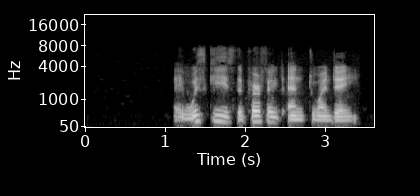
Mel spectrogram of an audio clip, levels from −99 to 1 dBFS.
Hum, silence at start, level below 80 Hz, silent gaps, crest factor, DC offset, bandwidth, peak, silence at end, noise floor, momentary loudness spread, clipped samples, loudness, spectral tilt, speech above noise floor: none; 1.1 s; -68 dBFS; none; 22 dB; under 0.1%; 7.8 kHz; -6 dBFS; 0.25 s; -86 dBFS; 5 LU; under 0.1%; -25 LUFS; -5.5 dB/octave; 61 dB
